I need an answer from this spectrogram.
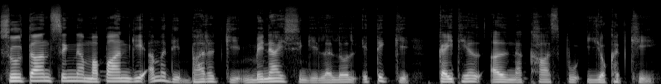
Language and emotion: Manipuri, neutral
